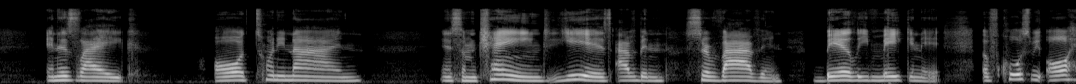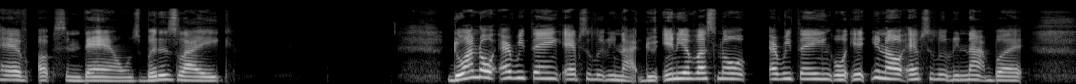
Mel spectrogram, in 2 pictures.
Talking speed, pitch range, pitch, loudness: 130 wpm, 175-225 Hz, 185 Hz, -20 LUFS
